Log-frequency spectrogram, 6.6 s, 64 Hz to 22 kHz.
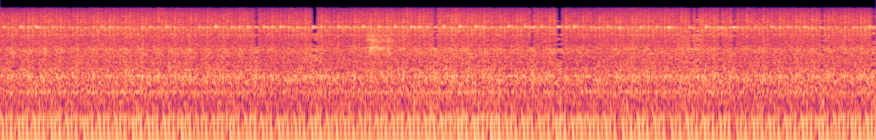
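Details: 1967 VW Beetle 1500cc, warm, carburetor reinstalled with a new base gasket: a steady, even low thrum with a regular beat around two per second, no misses or knocks, a touch fast. Normal idle.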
